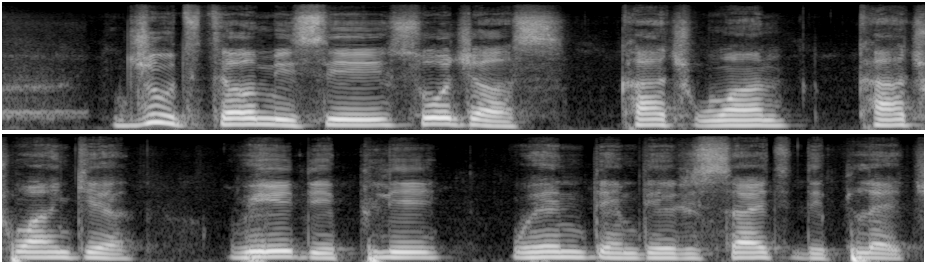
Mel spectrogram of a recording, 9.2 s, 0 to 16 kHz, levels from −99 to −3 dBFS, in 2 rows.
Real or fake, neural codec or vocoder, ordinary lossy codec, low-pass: fake; vocoder, 44.1 kHz, 128 mel bands, Pupu-Vocoder; none; 14.4 kHz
